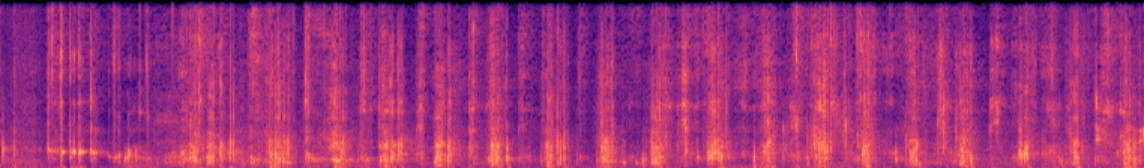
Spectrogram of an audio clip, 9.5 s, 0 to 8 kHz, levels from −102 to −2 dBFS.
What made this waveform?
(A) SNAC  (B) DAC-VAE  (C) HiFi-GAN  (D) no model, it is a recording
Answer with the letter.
A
